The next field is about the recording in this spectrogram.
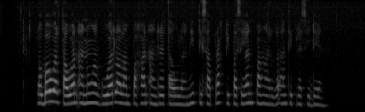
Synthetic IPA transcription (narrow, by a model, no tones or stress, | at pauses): lɔbawart̪awanʔanuŋaɡuarlalampahanʔandɾɛt̪aulanit̪isapɾak̚dipasiɦanpaŋarɡaʔant̪ipɾɛsidɛn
